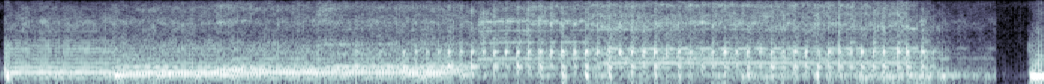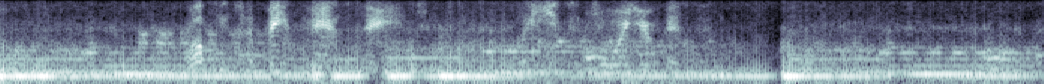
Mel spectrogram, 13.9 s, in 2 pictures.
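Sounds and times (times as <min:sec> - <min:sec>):
bass: 0:00.0 - 0:13.9.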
